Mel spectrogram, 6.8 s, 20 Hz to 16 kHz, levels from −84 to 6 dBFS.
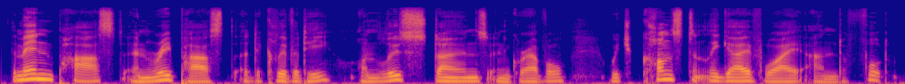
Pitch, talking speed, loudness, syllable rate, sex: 120 Hz, 160 wpm, -22 LUFS, 5.0 syllables/s, male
